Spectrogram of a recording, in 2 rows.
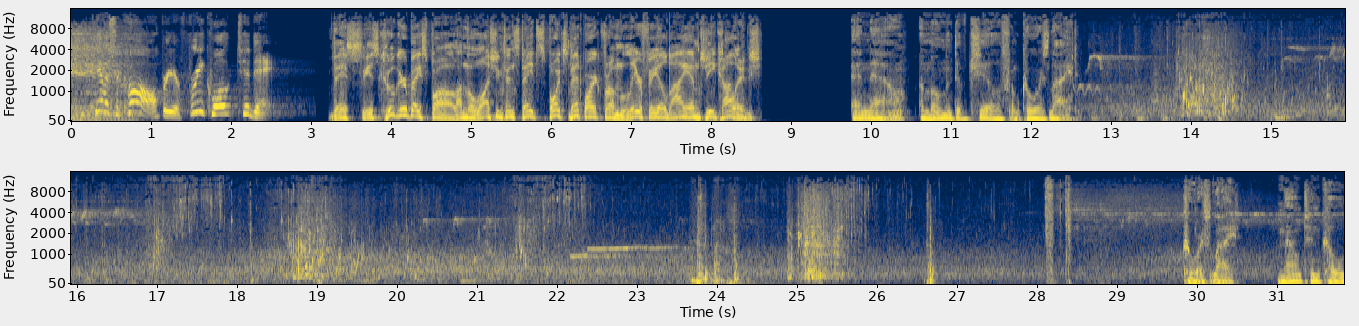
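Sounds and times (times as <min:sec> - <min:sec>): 
speech: 0:00.4 - 0:02.6, 0:03.2 - 0:08.7, 0:09.8 - 0:13.0, 0:30.1 - 0:31.8
trickling water: 0:12.2 - 0:31.8
water sloshing and splashing around a canoe: 0:12.6 - 0:28.4.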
